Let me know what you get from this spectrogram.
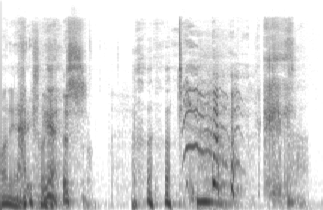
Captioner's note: laughter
